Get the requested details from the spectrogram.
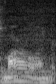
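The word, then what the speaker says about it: Marlyn: name Su mhm and even though my name is Marlon it's spelled m a r l y n m and that creates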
